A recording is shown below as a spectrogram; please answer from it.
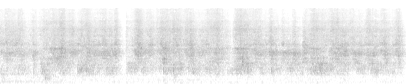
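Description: A cooking utensil stirring and scraping in an electric tagine pot, in soft strokes about once a second over a steady high hiss.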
